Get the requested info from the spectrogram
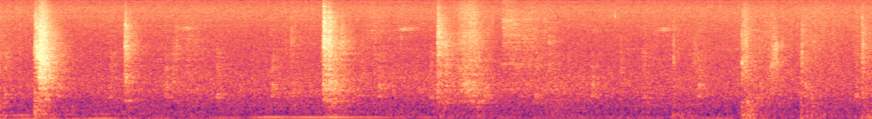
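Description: Workshop background: a low steady hum with a handful of sharp knocks and clicks. The loudest knocks come about half a second in and about three seconds in.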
